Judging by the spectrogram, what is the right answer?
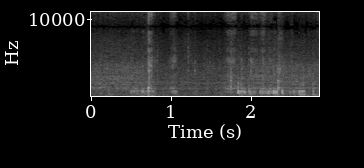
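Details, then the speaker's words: Vehicle crawling over potholed rough backroad: short metallic pings and squeaky creaks in irregular bursts; driver attributes the pinging to one of the struts, shocks not liking it, not confirmed. "Hear that pinging? That's one of my struts."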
